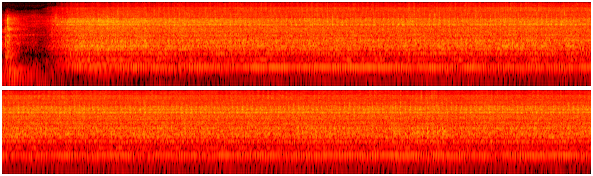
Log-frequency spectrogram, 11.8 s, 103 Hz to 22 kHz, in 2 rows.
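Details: Mill spindle after repair, cutting at 1 mil depth of cut with a possibly dull cutter: steady, even whir with constant tone, no chatter or knocking, much better than before repair at the same depth; normal milling cut.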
